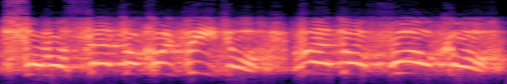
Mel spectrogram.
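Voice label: Italian on fire mood high, speech; War Thunder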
